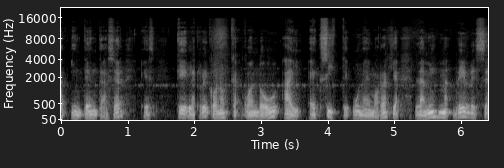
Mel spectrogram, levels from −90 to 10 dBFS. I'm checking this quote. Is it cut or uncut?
cut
